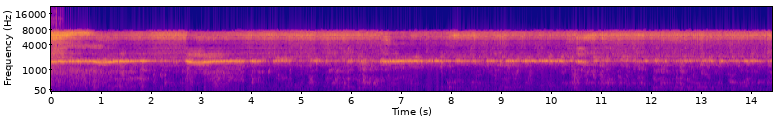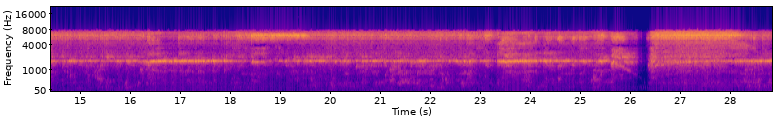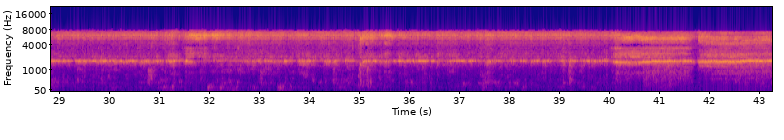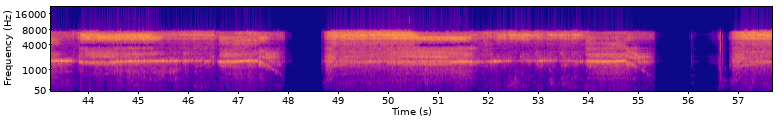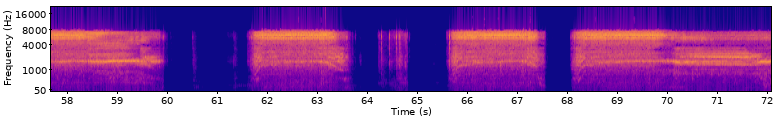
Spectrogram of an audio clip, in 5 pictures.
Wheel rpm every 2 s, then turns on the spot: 230, 230, 230, 230, 230, 230, 230, 230, 230, 230, 230, 230, 210, 150, 230, 230, 230, 230, 230, 230, 230, 220, 230, 190, 100, 220, 230, 110, 70, 190, 20, 130, 20, 160, 150, 220.
none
